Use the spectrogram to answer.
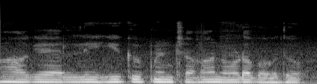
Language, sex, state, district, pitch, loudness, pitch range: Kannada, male, Karnataka, Bangalore, 110 Hz, -14 LUFS, 105-115 Hz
